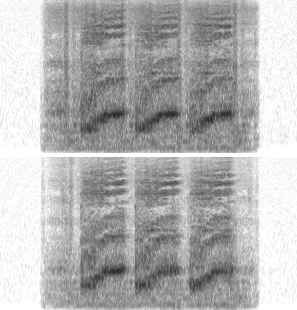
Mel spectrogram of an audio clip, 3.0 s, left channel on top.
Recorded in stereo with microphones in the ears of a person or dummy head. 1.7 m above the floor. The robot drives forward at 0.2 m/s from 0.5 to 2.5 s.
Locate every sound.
0.8 s an alarm: 5° right (ahead or behind), 2.5 m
